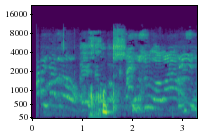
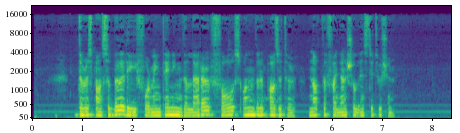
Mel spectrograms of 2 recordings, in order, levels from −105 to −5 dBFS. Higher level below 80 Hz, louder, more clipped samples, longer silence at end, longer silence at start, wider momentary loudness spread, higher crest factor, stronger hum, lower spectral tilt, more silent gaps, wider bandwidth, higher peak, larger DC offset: second, -68 dBFS vs -44 dBFS; second, -29 LUFS vs -15 LUFS; neither; second, 0 s vs 1.15 s; about the same, 0.05 s vs 0.05 s; about the same, 14 LU vs 12 LU; first, 24 dB vs 14 dB; neither; second, -3 dB/octave vs -7 dB/octave; neither; second, 10.5 kHz vs 16.5 kHz; second, -6 dBFS vs -2 dBFS; neither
